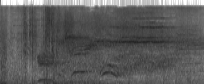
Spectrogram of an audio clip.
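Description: A punch impact sound effect lands right at the start, followed by a few short voice-like cries, over steady background music.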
